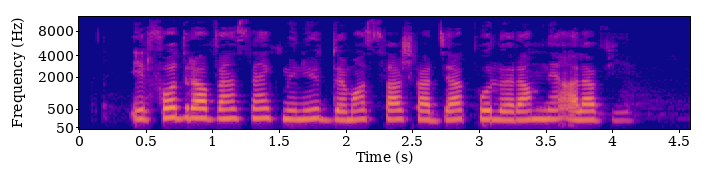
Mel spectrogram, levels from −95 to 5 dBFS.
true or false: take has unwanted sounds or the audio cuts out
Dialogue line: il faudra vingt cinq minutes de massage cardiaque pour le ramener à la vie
false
